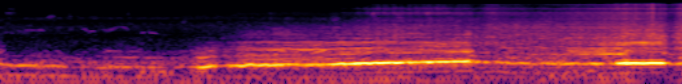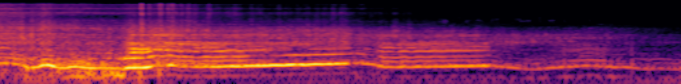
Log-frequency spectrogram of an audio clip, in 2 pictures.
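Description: Small race-prepared hatchback's engine revving hard on a cone slalom course. Its pitch climbs and drops several times as it accelerates and lifts off between the cones, then fades near the end.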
